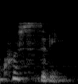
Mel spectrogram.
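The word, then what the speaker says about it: 薬: 그 다음에 일본은 쿠스리. 요렇게 읽습니다.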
